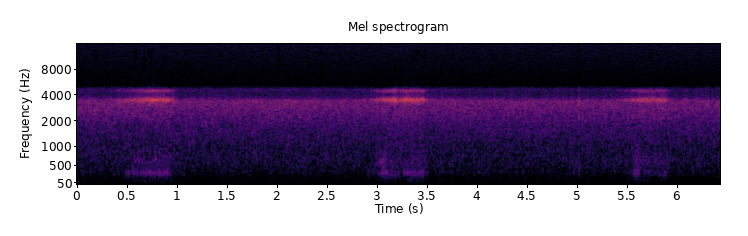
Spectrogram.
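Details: Snoring of a sleeping American Eskimo Dog: three soft rasping snores about 2.5 seconds apart over steady hiss.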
